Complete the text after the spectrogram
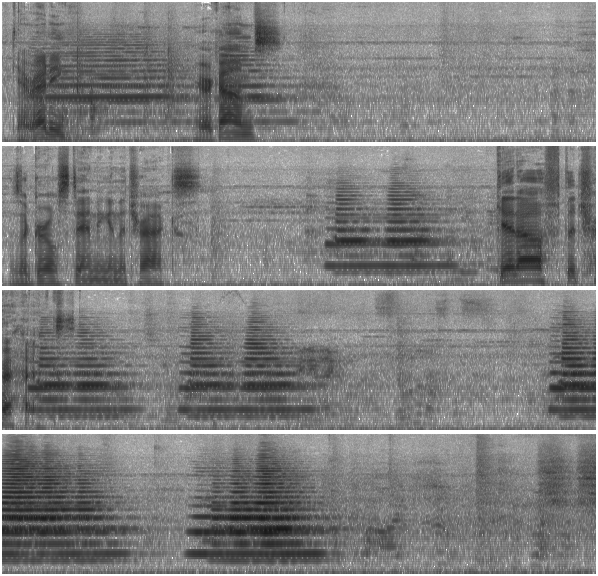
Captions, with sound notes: Get ready! Here it comes! There's a girl standing in the tracks. **loud train honking** Get off the tracks! **loud honking**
